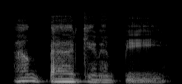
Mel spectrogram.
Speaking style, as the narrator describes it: Sam mutters under his breath

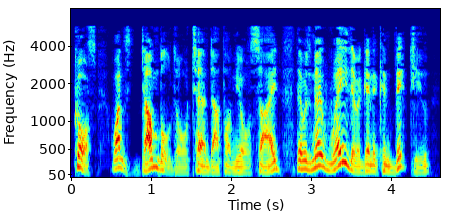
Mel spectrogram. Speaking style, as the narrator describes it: said Ron happily

